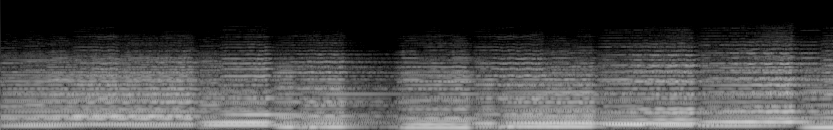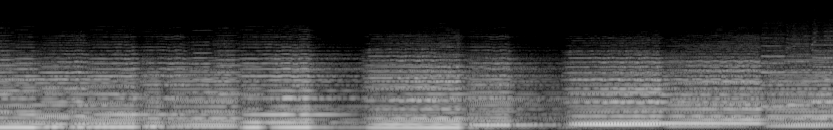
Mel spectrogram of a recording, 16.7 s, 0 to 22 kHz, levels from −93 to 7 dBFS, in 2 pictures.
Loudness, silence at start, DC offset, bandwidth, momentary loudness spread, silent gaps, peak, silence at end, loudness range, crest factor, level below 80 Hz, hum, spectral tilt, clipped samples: -21 LUFS; 0 s; under 0.1%; 5.8 kHz; 8 LU; none; -8 dBFS; 0 s; 3 LU; 12 dB; -50 dBFS; none; -9.5 dB/octave; under 0.1%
